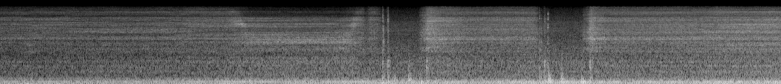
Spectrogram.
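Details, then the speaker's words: Failed brake booster on a Jeep Wrangler JK at idle: steady airy hiss as the brake pedal is pressed, vacuum leaking out through a bad internal rubber seal; weak braking. "so when you push the pedal down like that you can hear it constantly leaking just it's just leaking the vacuum out of the booster because one of the rubber seals inside of it it's bad"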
